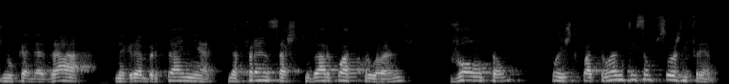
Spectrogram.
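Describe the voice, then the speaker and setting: A man's voice: fairly high pitch, a little mellow. A man, giving an online lecture as a journalist, talking discursively with frequent hesitations over a video call. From Portugal.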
